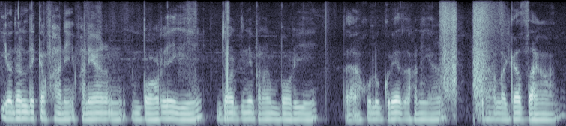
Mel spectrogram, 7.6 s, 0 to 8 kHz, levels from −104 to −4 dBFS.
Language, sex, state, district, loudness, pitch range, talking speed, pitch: Chakma, male, Tripura, Dhalai, -24 LUFS, 105-115 Hz, 175 wpm, 110 Hz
